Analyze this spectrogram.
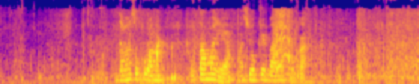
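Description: Fabric rustles as a bag is handled.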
